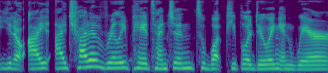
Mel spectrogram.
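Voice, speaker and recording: Dry and close with no echo on a very clean recording with a silent background, a woman with an ordinary speaking voice talks at a fairly slow pace, medium pitch and ordinary pitch variation. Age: 30s. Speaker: podcast host, fitness trainer. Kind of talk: casual chat.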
